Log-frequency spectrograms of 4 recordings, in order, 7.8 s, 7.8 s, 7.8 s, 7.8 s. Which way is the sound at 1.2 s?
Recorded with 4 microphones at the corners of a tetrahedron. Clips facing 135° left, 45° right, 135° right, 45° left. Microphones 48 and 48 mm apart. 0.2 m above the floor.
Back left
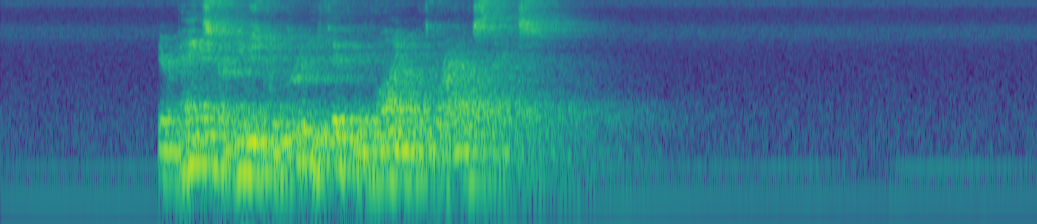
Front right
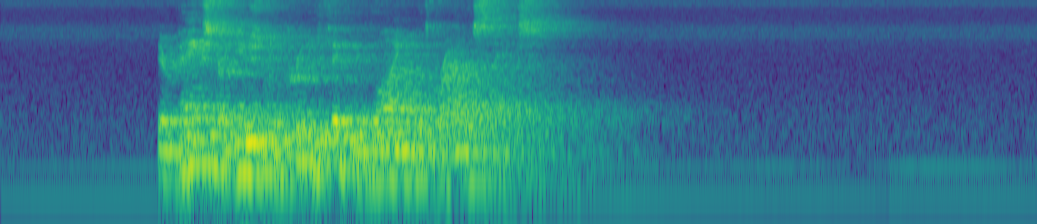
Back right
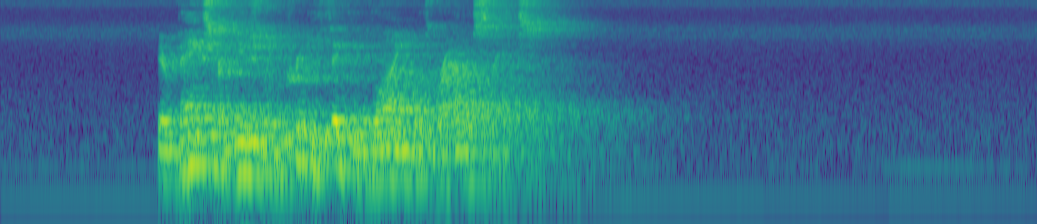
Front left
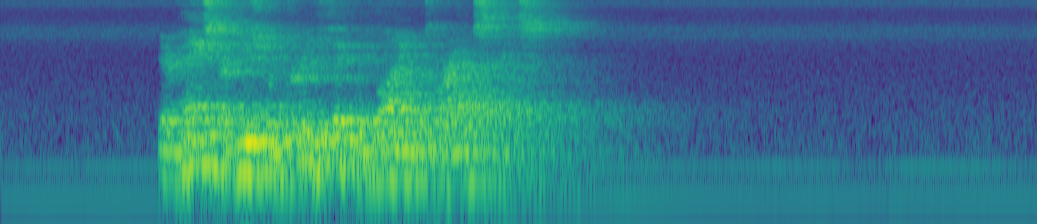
115° right.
